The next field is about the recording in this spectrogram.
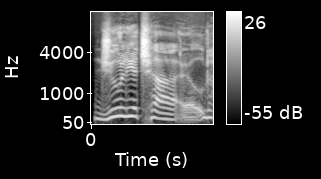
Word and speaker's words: Julia Child: And Julia in theaters, a documentary about legendary French chef Julia Child.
